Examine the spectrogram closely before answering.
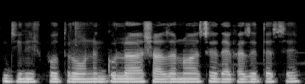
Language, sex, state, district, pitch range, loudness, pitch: Bengali, female, Tripura, West Tripura, 125-130 Hz, -17 LUFS, 130 Hz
